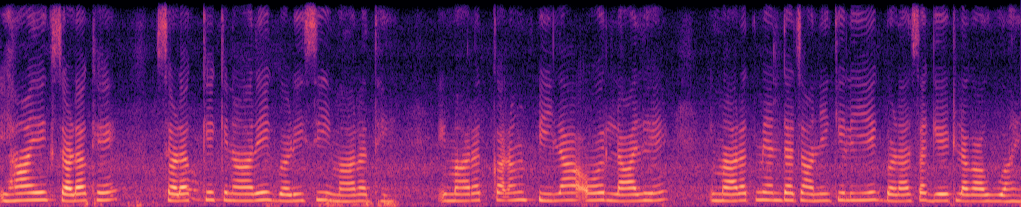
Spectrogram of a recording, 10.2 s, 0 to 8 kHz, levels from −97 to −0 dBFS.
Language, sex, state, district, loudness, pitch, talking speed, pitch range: Hindi, female, Chhattisgarh, Jashpur, -21 LUFS, 265 Hz, 190 wpm, 255-285 Hz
